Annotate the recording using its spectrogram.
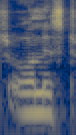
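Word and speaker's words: honest: একজন সৎ মানুষ অনেস্ট যদিও অনেস্ট এটি কনসোনেন্ট ওয়ার্ড দিয়ে শুরু হয়েছে কিন্তু এর উচ্চারণ হয়েছে ভাওয়েলের মত তাই এর পূর্বে আমরা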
